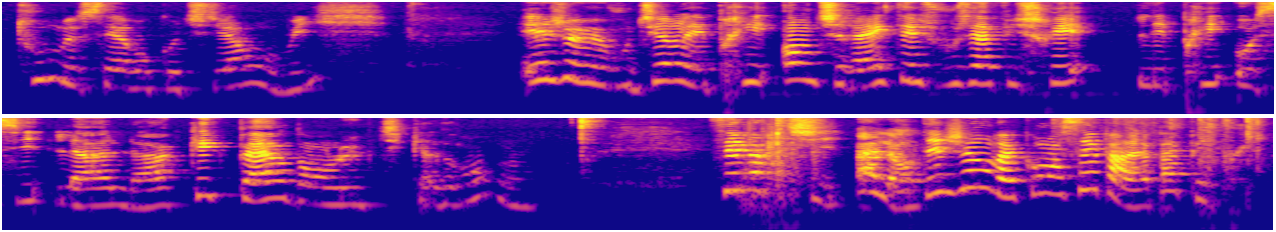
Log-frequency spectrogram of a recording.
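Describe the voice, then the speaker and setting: A chatty young woman from France talks through her latest shopping haul at home. Her voice sits high and bright, and she rambles along with fillers and stumbles. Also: a little hiss or hum. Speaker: beauty vlogger. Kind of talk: casual haul video chat.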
